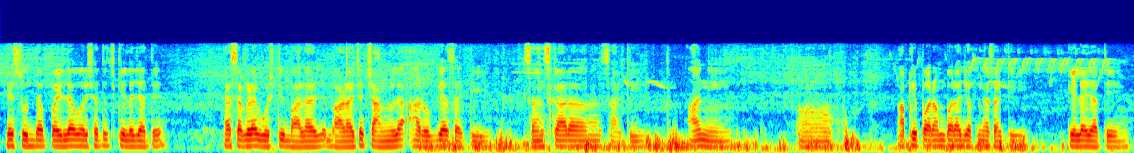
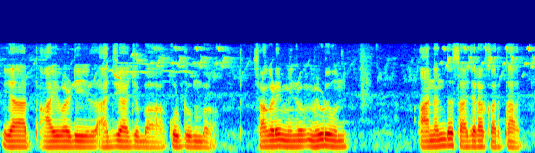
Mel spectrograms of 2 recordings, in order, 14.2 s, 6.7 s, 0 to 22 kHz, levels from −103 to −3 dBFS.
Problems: none marked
